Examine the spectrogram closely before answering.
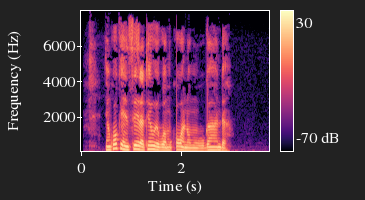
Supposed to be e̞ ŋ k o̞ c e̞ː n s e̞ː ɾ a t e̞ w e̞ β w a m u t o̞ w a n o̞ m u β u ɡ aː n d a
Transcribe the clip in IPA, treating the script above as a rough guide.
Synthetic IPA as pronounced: e̞ ŋ k o̞ k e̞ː n s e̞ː ɾ a t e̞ w e̞ β w a m u k o̞ w a n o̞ m u β u ɡ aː n d a

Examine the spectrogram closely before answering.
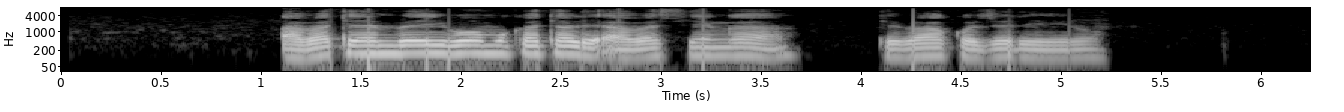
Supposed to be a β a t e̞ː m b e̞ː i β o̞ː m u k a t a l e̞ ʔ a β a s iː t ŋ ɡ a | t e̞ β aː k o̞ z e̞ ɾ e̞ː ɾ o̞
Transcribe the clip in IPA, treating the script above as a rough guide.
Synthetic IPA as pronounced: a β a t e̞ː m b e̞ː i β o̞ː m u k a t a l e̞ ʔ a β a s iː ŋ ɡ a | t e̞ β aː k o̞ z e̞ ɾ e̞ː ɾ o̞

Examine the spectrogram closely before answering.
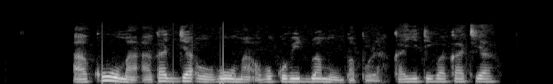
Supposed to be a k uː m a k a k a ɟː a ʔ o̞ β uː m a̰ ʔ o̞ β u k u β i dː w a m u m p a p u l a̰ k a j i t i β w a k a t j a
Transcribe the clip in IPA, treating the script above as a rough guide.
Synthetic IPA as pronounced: a k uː m a ʔ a k a ɟː a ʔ o̞ β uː m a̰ ʔ o̞ β u k u β i dː w a m u m p a p u l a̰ k a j i t i β w a k a t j a

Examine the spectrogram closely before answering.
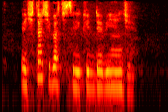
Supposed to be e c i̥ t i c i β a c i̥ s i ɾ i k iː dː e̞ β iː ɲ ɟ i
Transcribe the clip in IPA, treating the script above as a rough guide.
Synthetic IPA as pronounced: e c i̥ t a c i β a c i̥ s i ɾ i k i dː e̞ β iː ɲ ɟ i

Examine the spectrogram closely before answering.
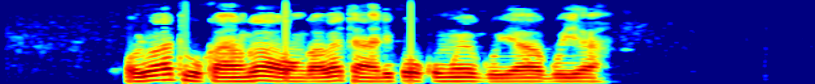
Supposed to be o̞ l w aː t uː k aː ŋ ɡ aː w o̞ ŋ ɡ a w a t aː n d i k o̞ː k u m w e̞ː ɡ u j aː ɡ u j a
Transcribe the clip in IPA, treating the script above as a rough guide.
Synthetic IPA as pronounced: o̞ l w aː t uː k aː ŋ ɡ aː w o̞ ŋ ɡ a β a t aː n d i k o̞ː k u m w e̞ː ɡ u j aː ɡ u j a

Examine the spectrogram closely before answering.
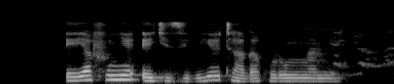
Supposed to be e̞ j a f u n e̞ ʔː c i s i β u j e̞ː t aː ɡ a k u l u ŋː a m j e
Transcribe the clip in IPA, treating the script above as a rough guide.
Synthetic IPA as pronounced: e̞ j a f u ɲ e̞ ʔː c i z i β u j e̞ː t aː ɡ a k u l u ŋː a m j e

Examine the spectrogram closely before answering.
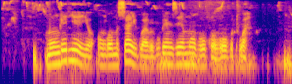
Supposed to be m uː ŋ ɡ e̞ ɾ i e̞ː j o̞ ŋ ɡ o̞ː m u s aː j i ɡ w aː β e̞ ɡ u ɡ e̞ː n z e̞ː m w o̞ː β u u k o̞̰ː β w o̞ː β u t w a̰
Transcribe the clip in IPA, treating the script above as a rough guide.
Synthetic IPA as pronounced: m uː ŋ ɡ e̞ ɾ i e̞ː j o̞ ŋ ɡ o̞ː m u s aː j i ɡ w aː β e̞ ɡ u ɡ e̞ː n z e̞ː m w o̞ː β u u k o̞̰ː β w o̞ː β u t w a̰

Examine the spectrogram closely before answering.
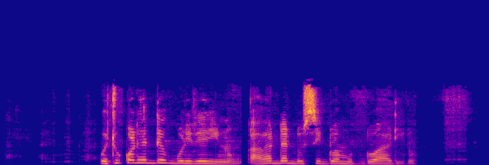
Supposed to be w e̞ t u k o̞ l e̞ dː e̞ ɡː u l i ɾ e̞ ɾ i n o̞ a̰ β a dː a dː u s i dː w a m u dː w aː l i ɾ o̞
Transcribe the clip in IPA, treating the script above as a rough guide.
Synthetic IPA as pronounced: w e̞ t u k o̞ l e̞ dː e̞ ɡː u l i ɾ e̞ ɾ i n o̞ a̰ β a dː a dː u s i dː w a m u dː w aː l i ɾ o̞

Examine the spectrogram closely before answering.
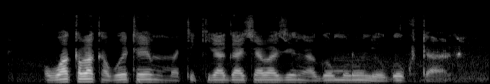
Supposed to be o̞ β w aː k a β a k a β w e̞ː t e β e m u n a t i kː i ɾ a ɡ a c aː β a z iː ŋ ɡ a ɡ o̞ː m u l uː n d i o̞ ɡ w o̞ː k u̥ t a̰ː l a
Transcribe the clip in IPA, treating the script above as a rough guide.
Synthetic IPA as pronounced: o̞ β w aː k a β a k a β w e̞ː t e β e m u m a t i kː i ɾ a ɡ a c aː β a z iː ŋ ɡ a ɡ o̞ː m u l uː n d i o̞ ɡ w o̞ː k u̥ t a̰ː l a

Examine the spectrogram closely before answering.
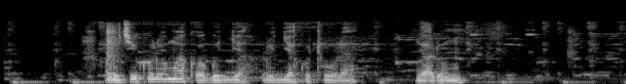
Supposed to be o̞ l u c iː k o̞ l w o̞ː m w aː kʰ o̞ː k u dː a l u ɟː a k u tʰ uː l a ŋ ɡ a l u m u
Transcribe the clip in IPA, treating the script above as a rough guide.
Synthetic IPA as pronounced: o̞ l u c iː k o̞ l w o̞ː m w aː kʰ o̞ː ɡ u ɟː a l u ɟː a k u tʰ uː l a ŋ ɡ a l u m u

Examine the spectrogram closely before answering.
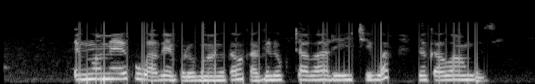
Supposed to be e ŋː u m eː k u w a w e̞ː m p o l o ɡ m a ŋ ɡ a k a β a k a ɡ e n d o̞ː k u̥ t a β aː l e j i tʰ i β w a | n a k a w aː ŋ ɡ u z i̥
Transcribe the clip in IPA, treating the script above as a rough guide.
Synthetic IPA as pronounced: e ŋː o m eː k u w a β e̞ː m p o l o ɡ m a ŋ ɡ a k a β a k a ɡ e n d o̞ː k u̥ t a β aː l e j i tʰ i β w a | n a k a w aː ŋ ɡ u z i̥

